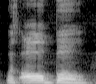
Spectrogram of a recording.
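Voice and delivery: ordinary delivery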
